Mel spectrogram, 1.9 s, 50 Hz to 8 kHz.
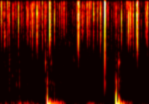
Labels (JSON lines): {"label": "biophony, double pulse", "recorder": "SoundTrap 300"}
